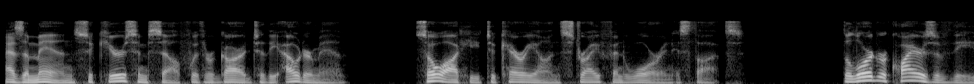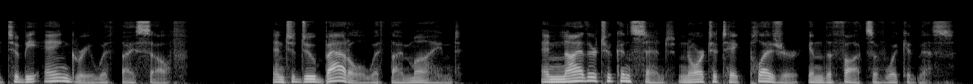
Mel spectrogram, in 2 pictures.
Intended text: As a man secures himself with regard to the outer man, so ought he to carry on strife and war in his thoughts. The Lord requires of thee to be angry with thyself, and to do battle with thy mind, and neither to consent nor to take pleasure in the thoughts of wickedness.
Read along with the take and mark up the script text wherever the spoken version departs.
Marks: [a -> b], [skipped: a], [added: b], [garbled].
As a man secures himself with regard to the outer man, so ought he to carry on strife and war in his thoughts. The Lord requires of thee to be angry with thyself, and to do battle with thy mind, and neither to consent nor to take pleasure in the thoughts of wickedness.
